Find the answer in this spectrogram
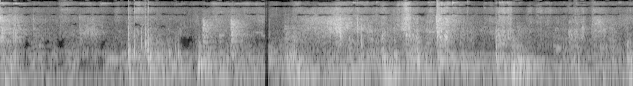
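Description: Handling noise of a phone camera being moved around among classroom desks and chairs: irregular knocks, bumps and rustles, growing busier and louder after the first few seconds.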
